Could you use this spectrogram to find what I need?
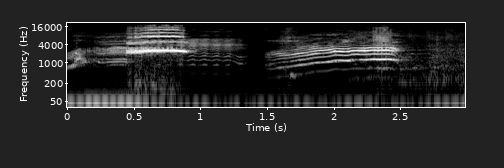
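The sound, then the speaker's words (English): A voice imitates a goat, letting out two loud, wavering bleats, the second longer and rising, with a short pause between them and no talking. “There's like 100 goats, right? And the goats kept going in the sprinklers, like.”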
